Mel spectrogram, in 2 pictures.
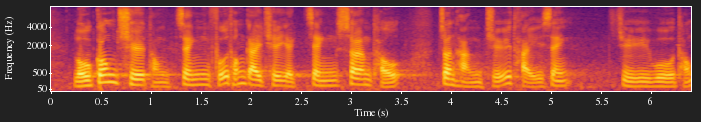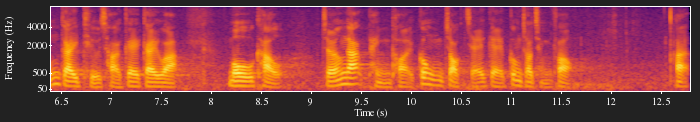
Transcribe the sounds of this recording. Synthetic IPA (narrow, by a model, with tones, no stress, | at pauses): lo˨˥wkʊ˥ŋt͡ʃʰyː˧t̪ʰʊ˨˩ŋt͡sɪ˧ŋfuː˨˥t̪ʰʊ˨˥ŋkɐ˧jt͡ʃʰyː˧jɪ˨k̚t͡sɪ˧ŋsœː˥ŋt̪ʰo˨˥wt͡ʃɵ˧nɦɐ˨˩ŋt͡ʃyː˨˥t̪ʰɐ˨˩jsɪ˧ŋ | t͡ʃyː˨˩wuː˨˩t̪ʰʊ˨˥ŋkɐ˧jt̪ʰiː˨˩wt͡sʰaː˨˩wkɛː˧kɐ˧jwa̰ː˨k̚ | mo˨wkʰɐ˨˩w | t͡ʃœː˨˥ŋːaː˥k̚pʰɪ˨˩ŋt̪ʰɔ̰ː˨˩jkʊ˥ŋt͡sɔː˧k̚t͡sɛː˨˥kɛː˧kʊ˥ŋt͡sɔː˧k̚t͡sʰɪ˨˩ŋfɔ̰ː˧ŋ | h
